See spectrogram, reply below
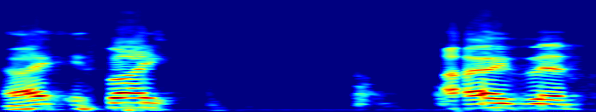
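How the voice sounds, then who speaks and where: A man's voice: a little high, extremely slow, fairly bright tone. A middle-aged man chatting casually as host of a live stream. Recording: faintly noisy stream audio.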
